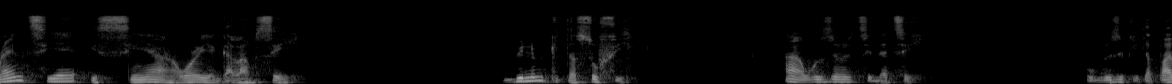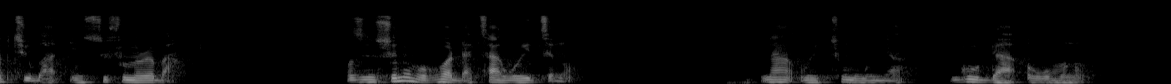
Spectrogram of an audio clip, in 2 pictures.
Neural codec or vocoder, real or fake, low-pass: none; real; 9.9 kHz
